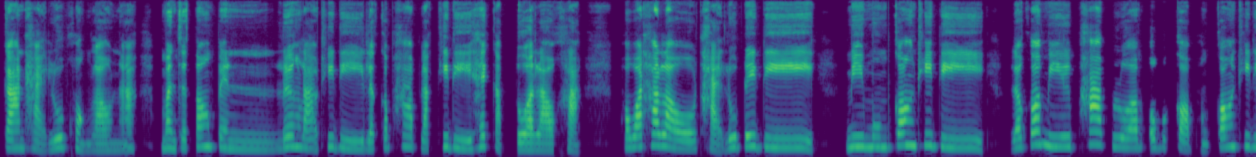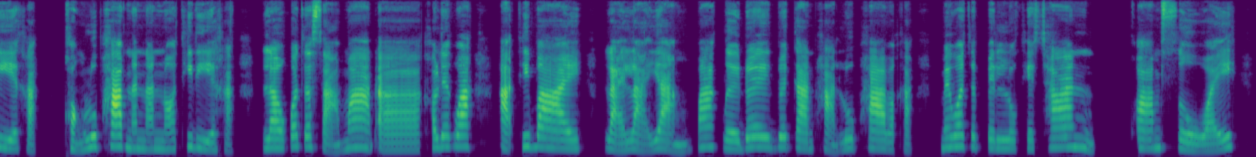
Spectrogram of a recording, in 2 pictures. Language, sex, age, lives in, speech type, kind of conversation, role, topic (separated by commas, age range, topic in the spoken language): Thai, female, 35-39, Thailand, conversation, podcast, guest, เวลาถ่ายรูป คุณอยากสื่ออะไรกับคนที่ดูภาพของคุณ?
